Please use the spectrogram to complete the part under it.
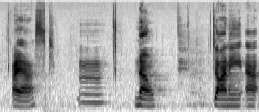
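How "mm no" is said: play-acted, level, higher-pitched deadpan tone. Retelling a student's refusal to stop whispering: imitating Donnie's flat reply. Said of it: "Donnie said flatly".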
